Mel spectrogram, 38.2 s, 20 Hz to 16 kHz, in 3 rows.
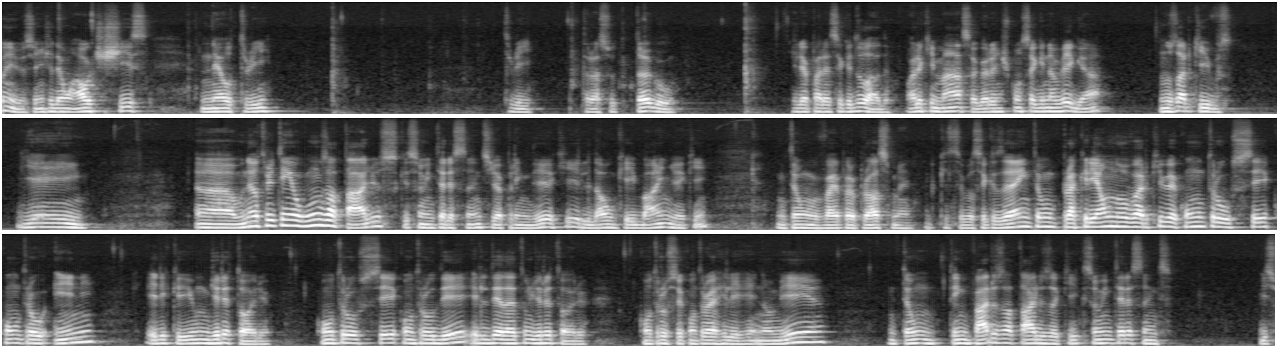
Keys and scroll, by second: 0.9 alt+x, 1.6-6.6 typing, 7.4 Return, 8.7 Down, 8.9 Down, 9.1 Down, 9.2 Down, 9.9 Up, 10.0 Up, 10.2 Up, 10.4 Up, 14.8 Down, 15.1 Down, 15.2 Down, 15.6 alt+Tab.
